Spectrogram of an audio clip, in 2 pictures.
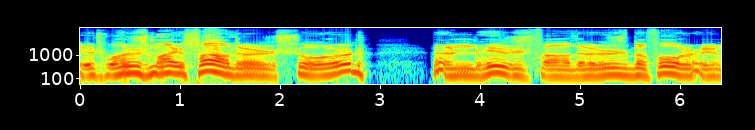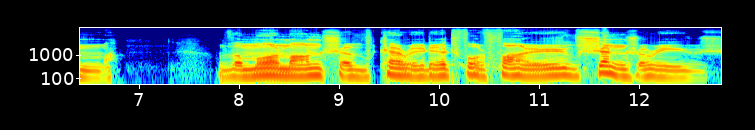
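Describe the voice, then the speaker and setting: Very slowly, a man performs a put-on character voice at medium pitch with ordinary pitch variation. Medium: read story. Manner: gruff, blunt.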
